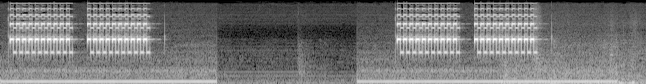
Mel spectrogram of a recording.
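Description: Telephone ringing in a double-ring pattern: two short, fast-warbling electronic rings, a pause of about two seconds, then two more, each pair over a low steady hum.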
